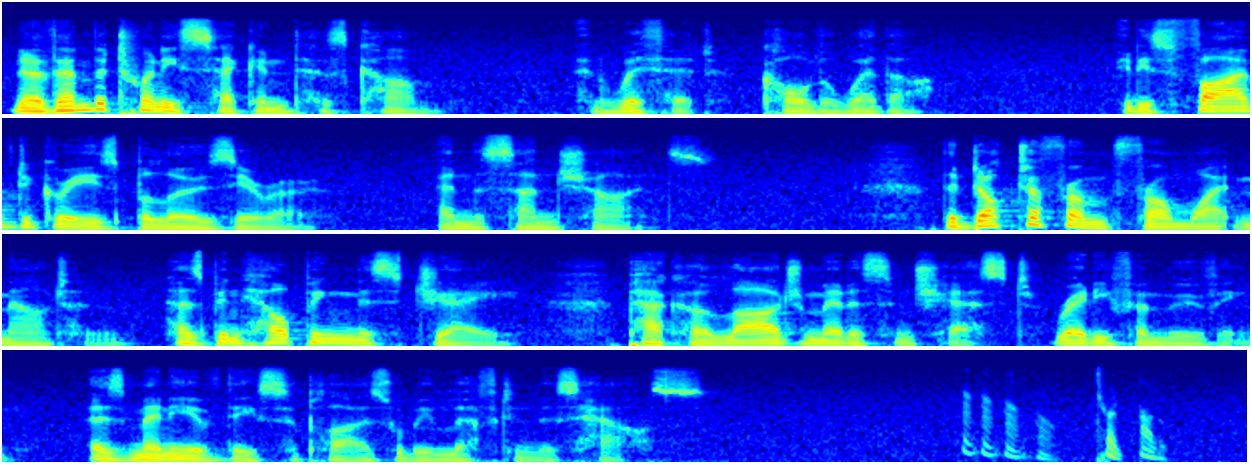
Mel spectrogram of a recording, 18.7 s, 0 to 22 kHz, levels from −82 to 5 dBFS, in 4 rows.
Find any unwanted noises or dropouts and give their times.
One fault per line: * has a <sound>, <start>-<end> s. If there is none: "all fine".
* has a chirp, 17.6-18.4 s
